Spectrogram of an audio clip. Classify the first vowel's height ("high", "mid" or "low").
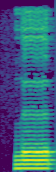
mid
